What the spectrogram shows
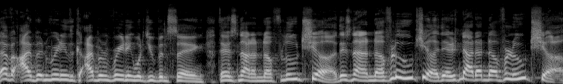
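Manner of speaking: mock paranoid, unconfident, unhinged babbling rant, high and rushed. Recapping a show, imitating a character answering complaints in an unhinged way. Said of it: "in a very unhinged, like there's nothing confident in the way he's addressing".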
